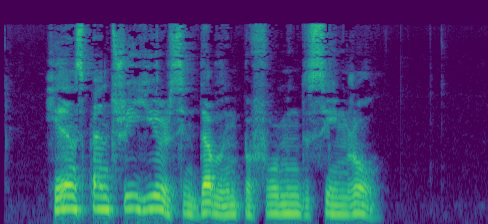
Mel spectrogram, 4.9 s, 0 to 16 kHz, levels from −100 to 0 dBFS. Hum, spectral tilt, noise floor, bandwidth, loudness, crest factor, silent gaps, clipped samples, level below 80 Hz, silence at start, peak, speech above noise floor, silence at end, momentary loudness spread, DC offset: none; -5 dB/octave; -76 dBFS; 11.5 kHz; -23 LUFS; 18 dB; none; under 0.1%; -54 dBFS; 0.5 s; -6 dBFS; 54 dB; 1.1 s; 8 LU; under 0.1%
